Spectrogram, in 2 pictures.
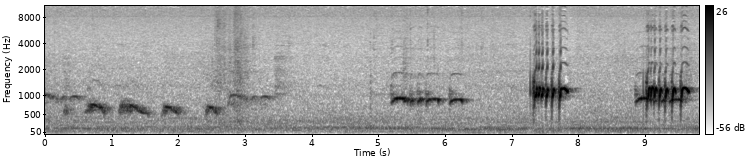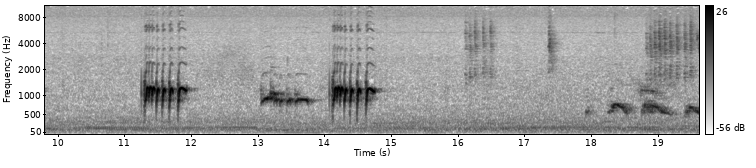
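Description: A zebra dove calls with trilling coos.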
